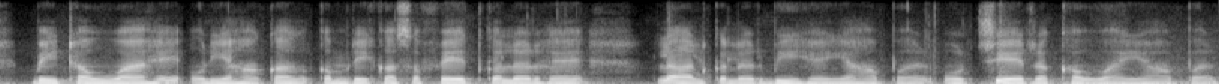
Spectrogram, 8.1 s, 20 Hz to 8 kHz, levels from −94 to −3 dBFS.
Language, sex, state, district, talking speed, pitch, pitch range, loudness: Hindi, female, Jharkhand, Sahebganj, 175 wpm, 185 Hz, 180-190 Hz, -17 LUFS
